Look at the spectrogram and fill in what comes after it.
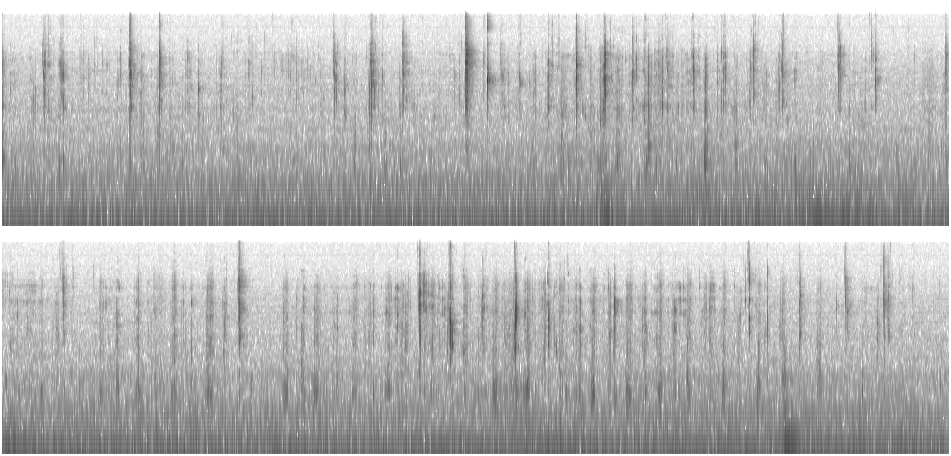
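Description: Close-miked chewing and eating of braised spicy monkfish (agujjim): faint, irregular wet clicks and smacks of the mouth, a few at a time, the sharpest around a quarter of the way in.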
